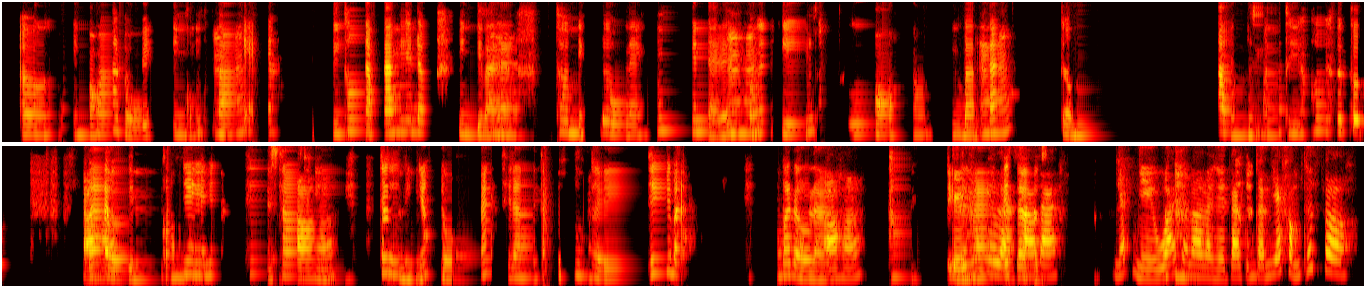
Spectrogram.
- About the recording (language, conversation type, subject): Vietnamese, unstructured, Làm sao để thuyết phục người khác thay đổi thói quen xấu?
- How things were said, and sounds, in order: distorted speech; unintelligible speech; tapping; unintelligible speech; other background noise; unintelligible speech; unintelligible speech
